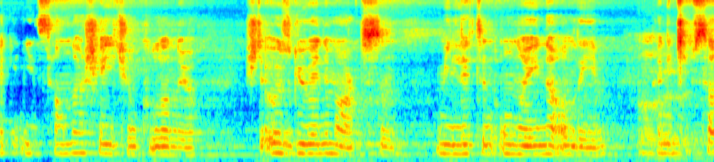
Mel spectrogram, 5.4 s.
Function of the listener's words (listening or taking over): listening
